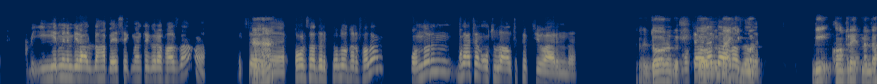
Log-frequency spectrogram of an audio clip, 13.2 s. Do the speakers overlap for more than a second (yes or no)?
yes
